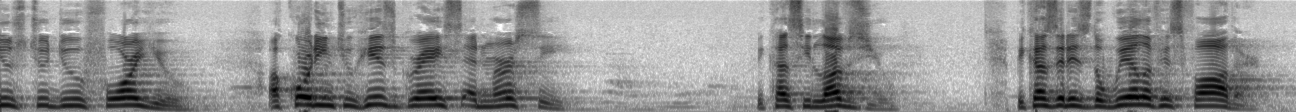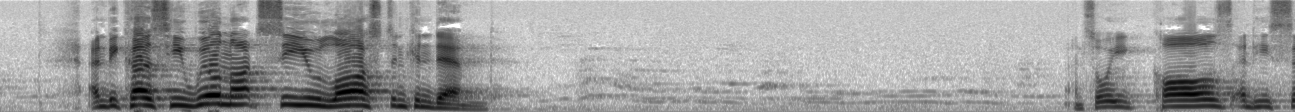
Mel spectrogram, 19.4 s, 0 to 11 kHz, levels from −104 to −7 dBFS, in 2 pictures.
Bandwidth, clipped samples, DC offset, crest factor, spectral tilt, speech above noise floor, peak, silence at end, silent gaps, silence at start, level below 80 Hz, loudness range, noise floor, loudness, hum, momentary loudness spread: 11 kHz; under 0.1%; under 0.1%; 14 dB; -5 dB/octave; 44 dB; -2 dBFS; 0 s; none; 0 s; -56 dBFS; 8 LU; -58 dBFS; -14 LUFS; none; 15 LU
